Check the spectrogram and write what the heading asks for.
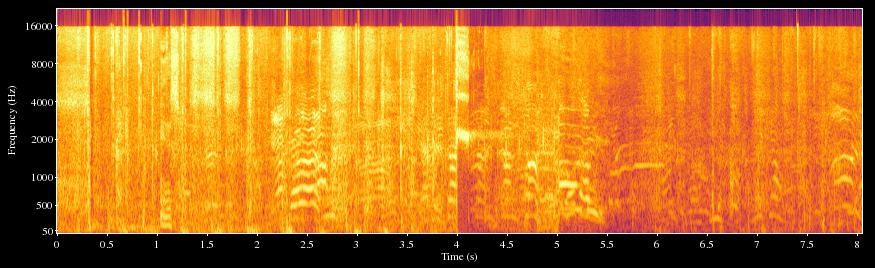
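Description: Men's voices over a referee's microphone, with rustling and knocks from movement and wind on the mic. The sound breaks off abruptly about four seconds in, and quieter talk follows.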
